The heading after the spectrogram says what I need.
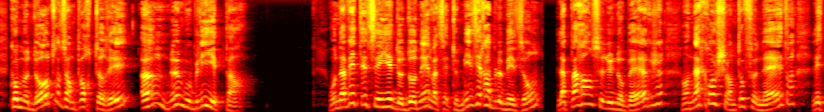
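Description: Expressive audiobook narrator, lively pitch. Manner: measured, expressive reading. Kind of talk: scripted narration of a classic novel.

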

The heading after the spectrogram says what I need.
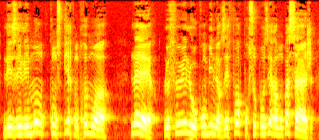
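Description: A man's voice: medium pitch, quick pace, close to an everyday voice. A man reading aloud and voicing a furious, stubborn professor who bellows his defiance. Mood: defiant rage.

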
